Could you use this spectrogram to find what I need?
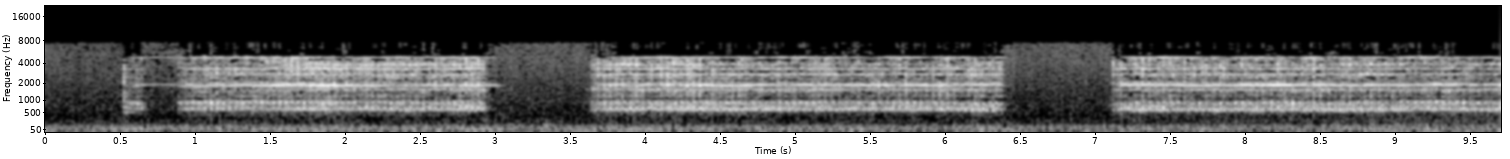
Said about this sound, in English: I just want you to listen while I ring this alarm clock. Just wait till I get it set. Yeah, now there she is now.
